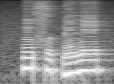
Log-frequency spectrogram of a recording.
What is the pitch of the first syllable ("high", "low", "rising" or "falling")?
high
